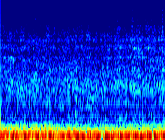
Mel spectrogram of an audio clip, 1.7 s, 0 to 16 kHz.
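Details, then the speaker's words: 1979 AMC Spirit AMX, AMC 304 V8 converted from carburetor to ACES throttle-body EFI. Deep, lumpy rumble sags on decel with the clutch in, then steadies instead of stalling after one setting fixed the stall; normal idle. "it's learning I think I did a thing all right so if I throw a clutch in normally it would have died right there I think we did it boys I think we found my mystery problem it's not dying"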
